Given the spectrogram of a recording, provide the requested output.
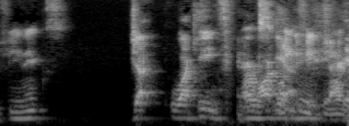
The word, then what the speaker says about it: Joaquin: Jacqueline Phoenix. Joaquin Phoenix.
